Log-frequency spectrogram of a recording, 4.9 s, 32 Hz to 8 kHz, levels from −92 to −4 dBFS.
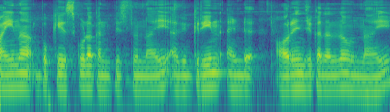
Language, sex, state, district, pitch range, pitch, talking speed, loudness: Telugu, male, Andhra Pradesh, Visakhapatnam, 100-110 Hz, 105 Hz, 135 wpm, -19 LUFS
